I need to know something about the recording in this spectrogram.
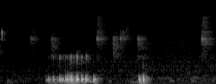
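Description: Low rubbing rumble of clothing against a clip-on microphone: a short stretch about half a second in, then a brief second bump.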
